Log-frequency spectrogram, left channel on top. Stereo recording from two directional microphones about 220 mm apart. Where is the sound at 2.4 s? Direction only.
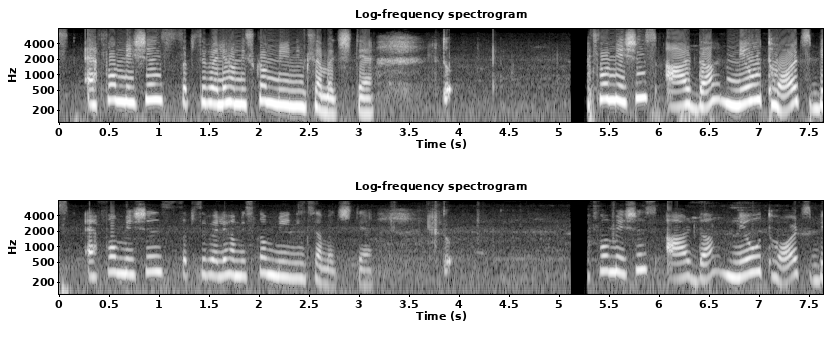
55° left (ahead or behind).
